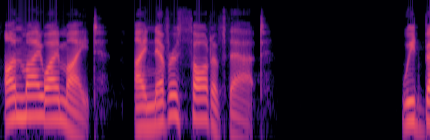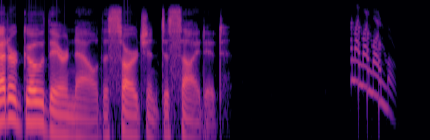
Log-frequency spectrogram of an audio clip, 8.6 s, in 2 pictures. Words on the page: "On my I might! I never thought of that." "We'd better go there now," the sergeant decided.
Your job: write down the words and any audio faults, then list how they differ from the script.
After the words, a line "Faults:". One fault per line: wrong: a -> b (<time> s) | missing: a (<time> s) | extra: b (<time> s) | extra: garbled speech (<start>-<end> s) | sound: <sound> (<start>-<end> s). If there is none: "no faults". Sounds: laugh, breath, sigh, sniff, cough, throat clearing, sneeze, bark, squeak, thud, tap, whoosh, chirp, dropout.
"On my I might! I never thought of that." "We'd better go there now," the sergeant decided.
Faults:
sound: chirp (7.8-8.3 s)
